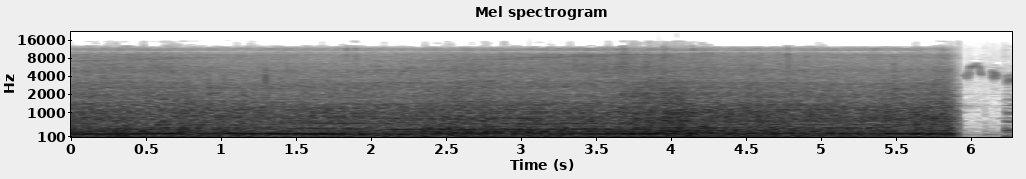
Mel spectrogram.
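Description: A toy loader truck gives off a loud, steady mechanical engine drone with a low humming tone running through it, continuous for about six seconds before cutting off abruptly.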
